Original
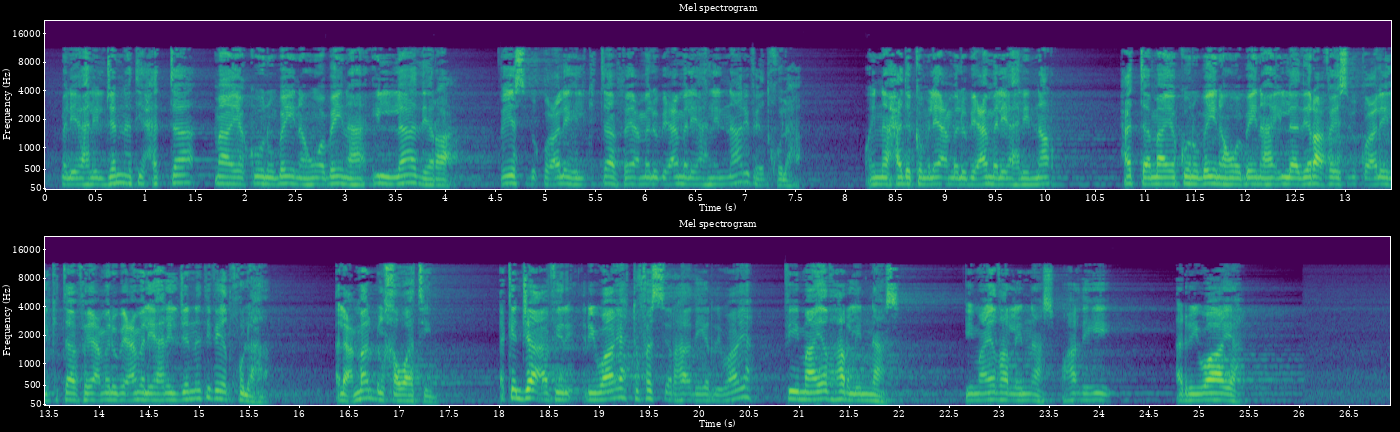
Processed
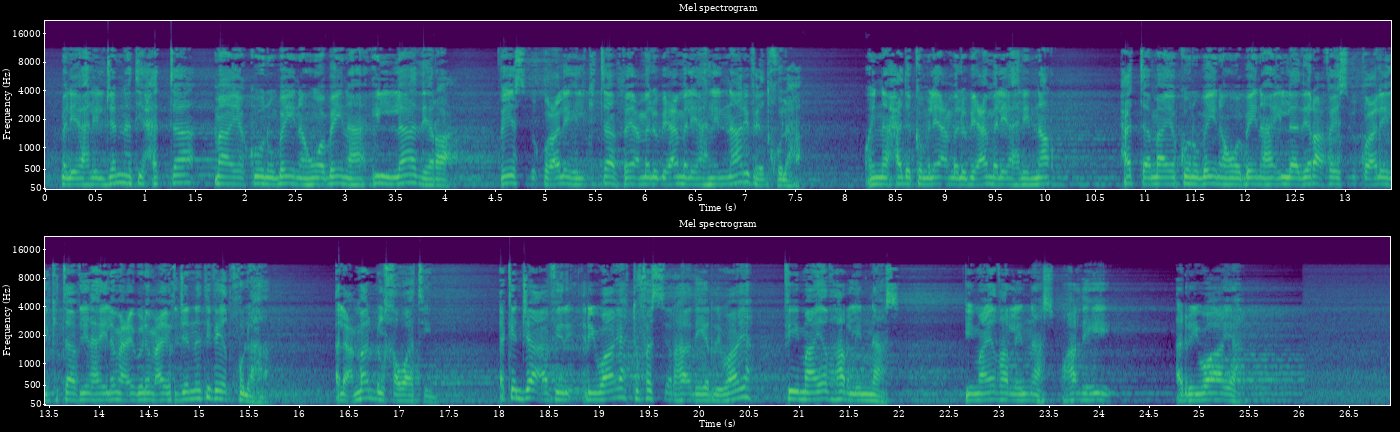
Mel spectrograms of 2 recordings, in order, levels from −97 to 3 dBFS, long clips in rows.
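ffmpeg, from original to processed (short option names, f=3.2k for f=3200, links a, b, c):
-filter_complex "[0:a]asplit=3[a][b][c];[a]afade=t=out:st=23.25:d=0.02[d];[b]flanger=delay=0.2:depth=5.4:regen=-64:speed=1.7:shape=sinusoidal,afade=t=in:st=23.25:d=0.02,afade=t=out:st=25.33:d=0.02[e];[c]afade=t=in:st=25.33:d=0.02[f];[d][e][f]amix=inputs=3:normalize=0,asplit=3[g][h][i];[g]atrim=end=13.812[j];[h]atrim=start=13.808:end=14.762,asetpts=PTS-STARTPTS,areverse[k];[i]atrim=start=14.758[l];[j][k]acrossfade=d=0.004:c1=hsin:c2=hsin[m];[m][l]acrossfade=d=0.004:c1=hsin:c2=hsin,acompressor=threshold=-29dB:ratio=5,volume=5.5dB"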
